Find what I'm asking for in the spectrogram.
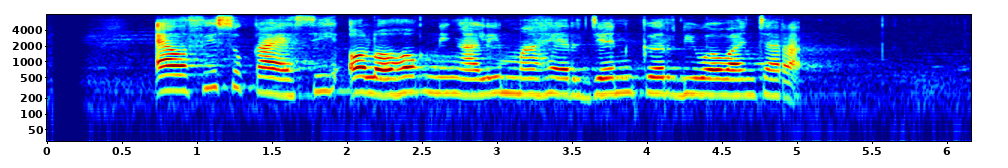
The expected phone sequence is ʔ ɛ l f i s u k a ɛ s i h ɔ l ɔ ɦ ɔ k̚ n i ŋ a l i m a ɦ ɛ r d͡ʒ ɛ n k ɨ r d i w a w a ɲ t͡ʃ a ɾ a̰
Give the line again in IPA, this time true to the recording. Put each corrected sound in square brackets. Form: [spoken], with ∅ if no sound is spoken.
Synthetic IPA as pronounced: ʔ ɛ l f i s u k a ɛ s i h ɔ l ɔ ɦ ɔ k̚ n i ŋ a l i m a ɦ ɛ r d͡ʒ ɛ n k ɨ r d i w a w a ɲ t͡ʃ a ɾ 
